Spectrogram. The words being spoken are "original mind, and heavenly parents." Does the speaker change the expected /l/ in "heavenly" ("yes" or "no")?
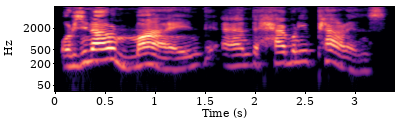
yes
